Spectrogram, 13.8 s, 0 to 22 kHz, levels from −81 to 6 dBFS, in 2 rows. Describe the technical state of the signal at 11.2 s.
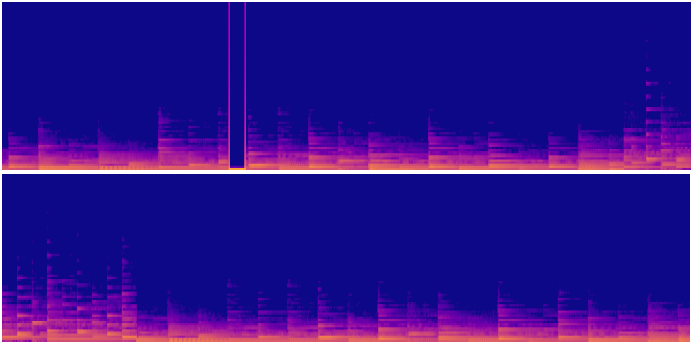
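At 11.2 s the signal is intact, with no audible dropout, distortion, clipping or other technical fault at that moment.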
